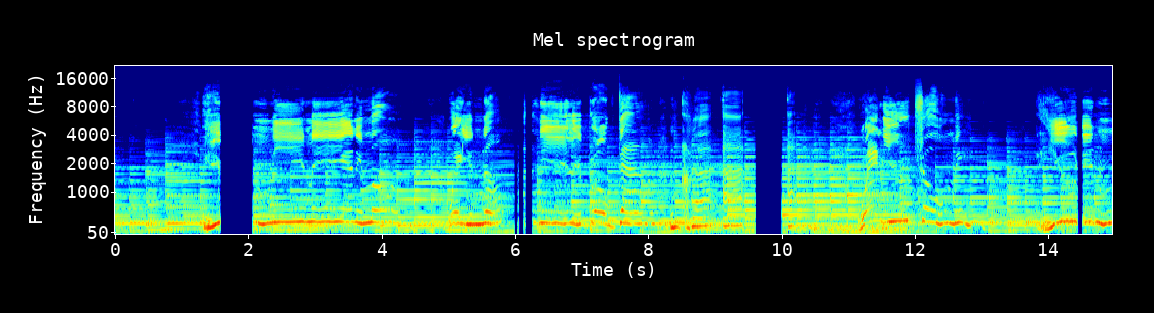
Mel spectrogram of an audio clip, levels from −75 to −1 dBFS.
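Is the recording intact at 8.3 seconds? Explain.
Yes, the audio is intact at 8.3 seconds, with no dropout, click, distortion or other fault audible at that point.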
